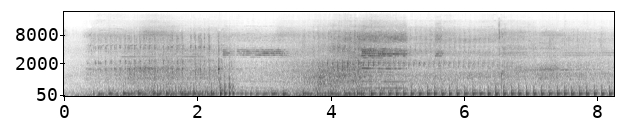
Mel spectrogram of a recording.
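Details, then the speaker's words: Yamaha R15 V3 after new camshaft and new ECU fitted, tuning still not right: lumpy, uneven idle that hunts and sags after start; rough idle from untuned fueling, needs a lot of tuning work. "If you can see, it's not idling properly right now, so it requires a lot of tuning, it requires a lot of work."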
